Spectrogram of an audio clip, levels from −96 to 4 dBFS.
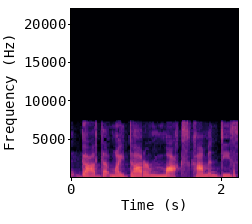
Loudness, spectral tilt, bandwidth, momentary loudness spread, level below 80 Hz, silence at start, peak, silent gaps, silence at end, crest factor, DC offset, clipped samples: -33 LUFS; -5 dB/octave; 7.6 kHz; 5 LU; -82 dBFS; 0 s; -16 dBFS; none; 0 s; 18 dB; under 0.1%; under 0.1%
